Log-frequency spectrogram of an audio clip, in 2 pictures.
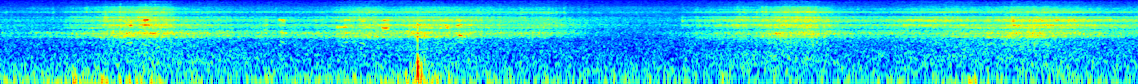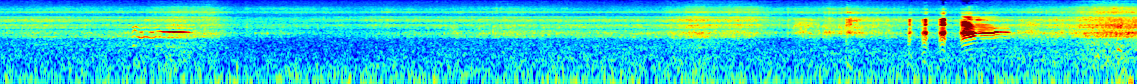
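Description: Small surf washing up a sandy beach, the noise swelling and fading as each wave comes in and draws back every few seconds. A person laughs near the end.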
